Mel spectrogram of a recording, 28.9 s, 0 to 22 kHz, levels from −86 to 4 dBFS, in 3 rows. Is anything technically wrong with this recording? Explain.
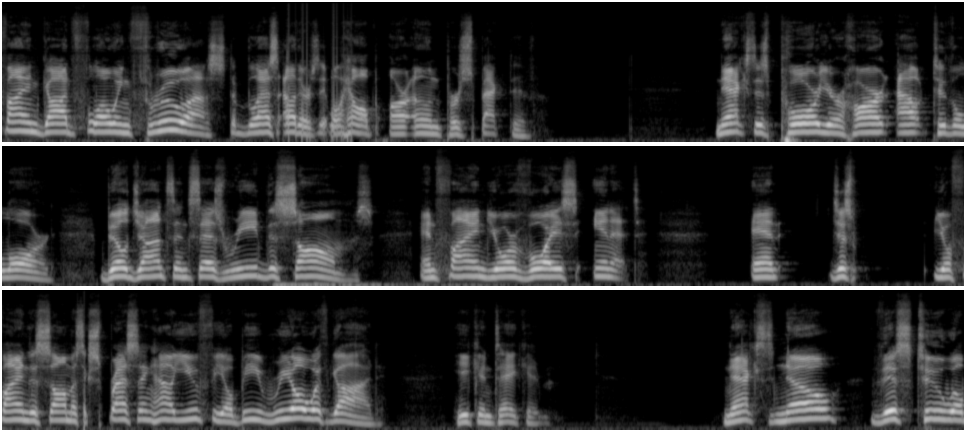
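Yes. Processor overload crackle occurs twice, from 2.72 to 3.50 s and from 19.99 to 20.12 s. The processor is falling behind and missing the deadlines for its small audio buffers, which sound like roughly 10 ms each, many in a row. Each missed buffer is skipped rather than filled, leaving short hard-edged gaps in the speech. Strung together, they form a gritty, tearing crackle over the sound that stops once the load eases.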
